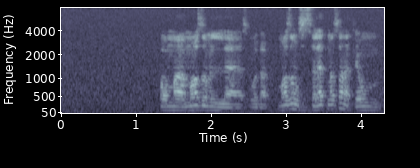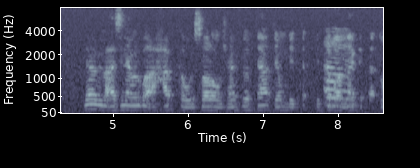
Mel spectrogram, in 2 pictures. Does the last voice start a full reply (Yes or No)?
No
